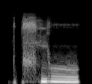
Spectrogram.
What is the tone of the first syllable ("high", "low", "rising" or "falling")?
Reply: low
